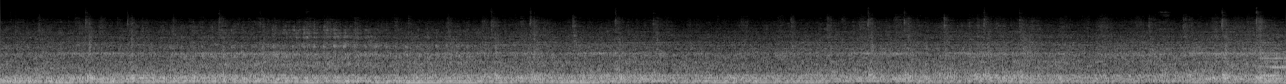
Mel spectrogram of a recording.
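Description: Passenger coaches rolling past close by, steel wheels clicking over the rail joints over a steady rumble and low hum.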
